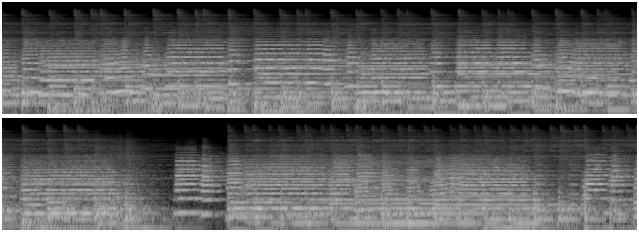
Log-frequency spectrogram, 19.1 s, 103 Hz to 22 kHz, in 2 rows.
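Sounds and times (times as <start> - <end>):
jazz band horns playing: 0.0 - 19.0.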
